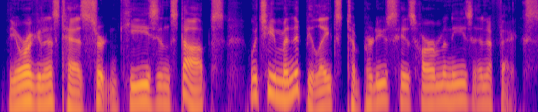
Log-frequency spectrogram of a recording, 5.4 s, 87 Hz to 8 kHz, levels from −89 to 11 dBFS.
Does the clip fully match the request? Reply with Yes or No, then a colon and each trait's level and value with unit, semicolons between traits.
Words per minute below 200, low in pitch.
Yes: average, 180 wpm; low, 125 Hz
